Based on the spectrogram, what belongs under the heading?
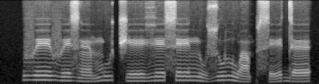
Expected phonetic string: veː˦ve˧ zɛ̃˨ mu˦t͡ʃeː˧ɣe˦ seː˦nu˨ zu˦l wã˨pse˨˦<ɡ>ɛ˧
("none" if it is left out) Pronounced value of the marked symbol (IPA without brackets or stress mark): d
